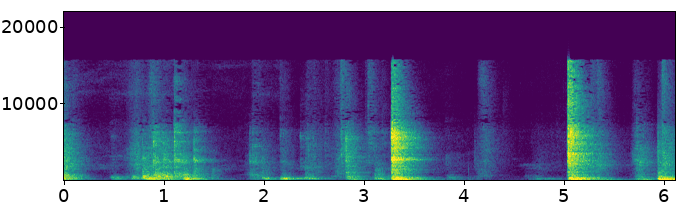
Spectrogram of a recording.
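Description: Aluminium-framed glass kitchen cabinet doors being opened and shut by hand: a run of knocks and bangs as the flap and hinged doors swing and close against the frames, the two loudest bangs about three seconds in and at five seconds.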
